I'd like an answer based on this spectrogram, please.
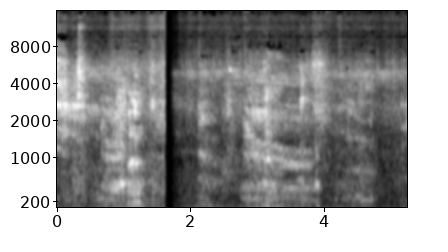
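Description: Pigs grunting: a sow with her piglets, in short repeated calls. The sound cuts out briefly about a second and a half in.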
